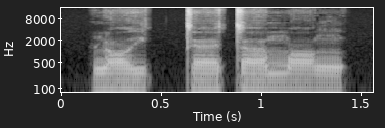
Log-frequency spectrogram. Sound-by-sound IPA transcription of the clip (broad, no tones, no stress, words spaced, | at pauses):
ɳɔi̯tːɜ tʌmɔŋ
